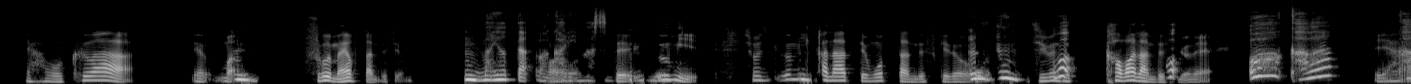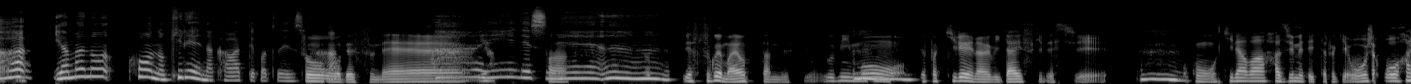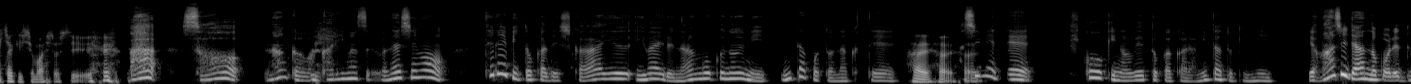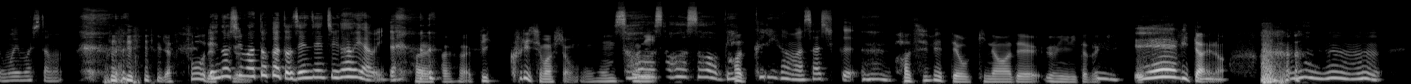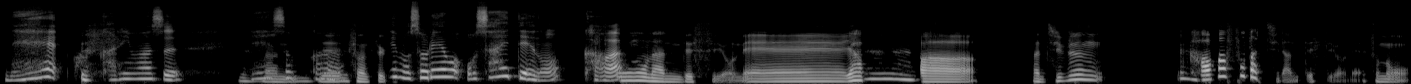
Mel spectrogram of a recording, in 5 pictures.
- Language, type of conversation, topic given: Japanese, unstructured, 自然の中で一番好きな場所はどこですか？
- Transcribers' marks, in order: chuckle; other background noise; alarm; chuckle; chuckle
